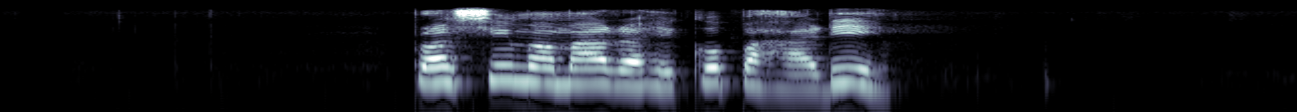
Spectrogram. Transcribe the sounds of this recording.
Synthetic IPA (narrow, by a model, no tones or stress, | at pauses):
prʌsimʌmarʌɦekopʌɦaɽi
